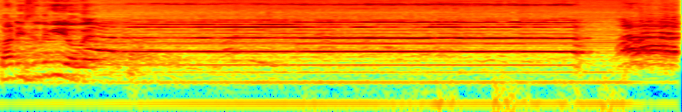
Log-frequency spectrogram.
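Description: A middle-aged man holds a long, drawn-out sung note through a microphone.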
